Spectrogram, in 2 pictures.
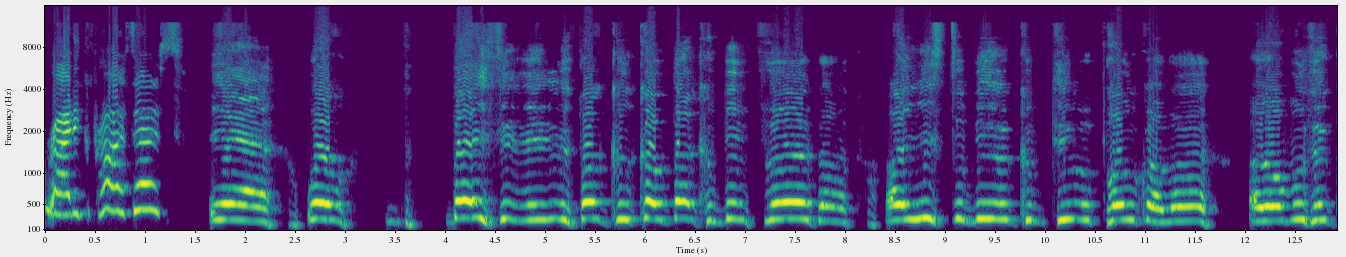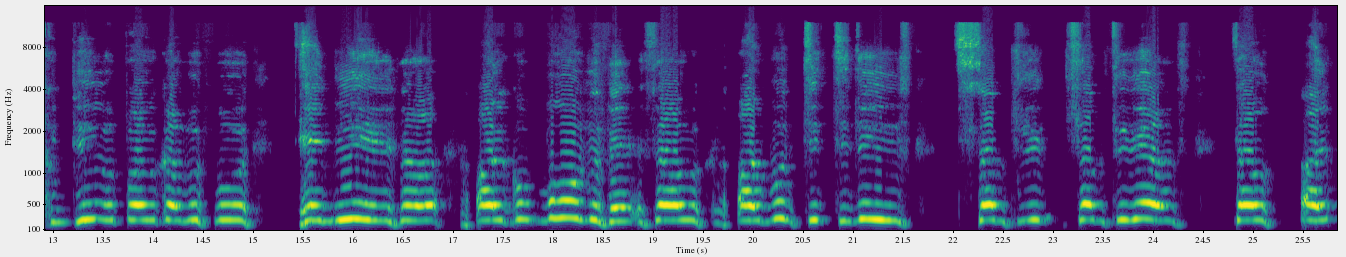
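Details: Adult man with cerebral palsy who says he cannot say some words; dysarthria associated with cerebral palsy.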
